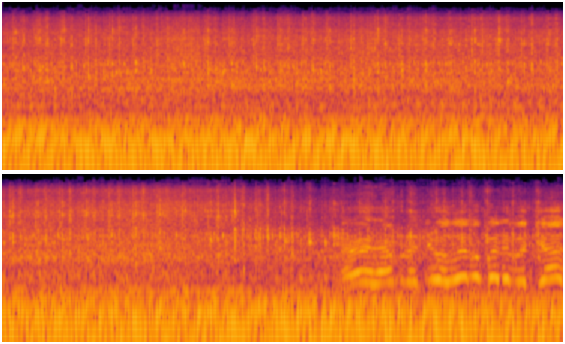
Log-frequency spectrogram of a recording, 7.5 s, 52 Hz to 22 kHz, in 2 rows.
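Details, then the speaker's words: Farmall 560 tractor just fired up after its carburetor was reinstalled, idle not yet set: a steady, even low rumble with no misses or knocks, music near the end. It sounds good; normal idle. "there but boy it sounds good"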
